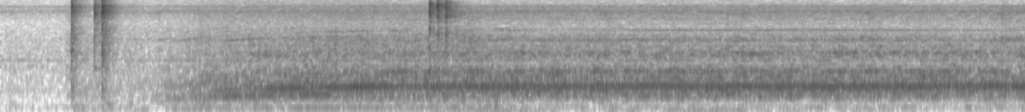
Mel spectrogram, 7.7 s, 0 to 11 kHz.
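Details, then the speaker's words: FNIRSI DPOS350P tablet oscilloscope cooling fan: after a couple of clicks it spins up to a steady, fairly high whir with thin whine, about 53 dB versus 39 dB room; normal but annoying in a quiet room. "You see it's pretty squishy at 53dB That's one of its downsides I'd say Of course when you're in a noisy room you won't hear it at all because the noise will be too loud But in total silence I think it's annoying"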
